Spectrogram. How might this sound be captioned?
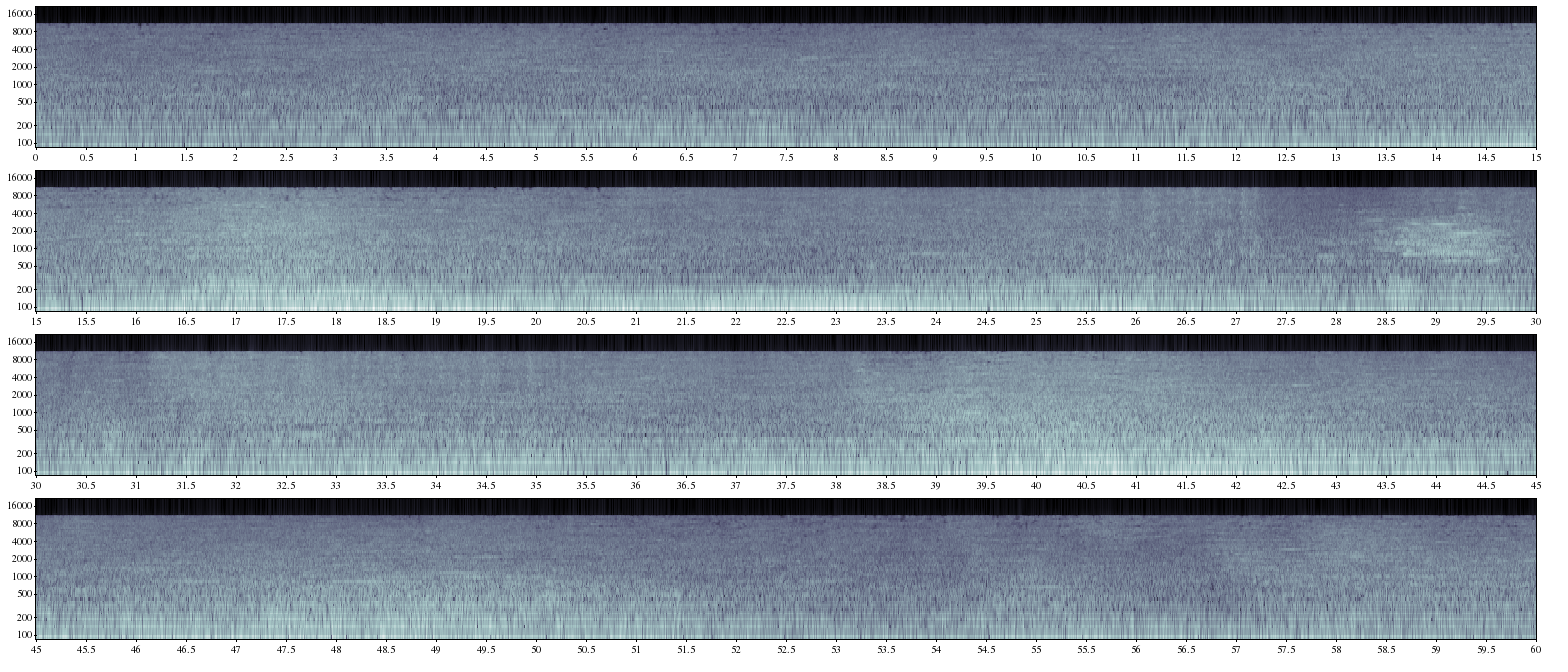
Walking Thru
Door, Walking, Waiting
